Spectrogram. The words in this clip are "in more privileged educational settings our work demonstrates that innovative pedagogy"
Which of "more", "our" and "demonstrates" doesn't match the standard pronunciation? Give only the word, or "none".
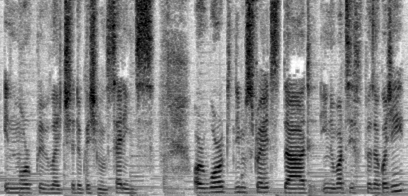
none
